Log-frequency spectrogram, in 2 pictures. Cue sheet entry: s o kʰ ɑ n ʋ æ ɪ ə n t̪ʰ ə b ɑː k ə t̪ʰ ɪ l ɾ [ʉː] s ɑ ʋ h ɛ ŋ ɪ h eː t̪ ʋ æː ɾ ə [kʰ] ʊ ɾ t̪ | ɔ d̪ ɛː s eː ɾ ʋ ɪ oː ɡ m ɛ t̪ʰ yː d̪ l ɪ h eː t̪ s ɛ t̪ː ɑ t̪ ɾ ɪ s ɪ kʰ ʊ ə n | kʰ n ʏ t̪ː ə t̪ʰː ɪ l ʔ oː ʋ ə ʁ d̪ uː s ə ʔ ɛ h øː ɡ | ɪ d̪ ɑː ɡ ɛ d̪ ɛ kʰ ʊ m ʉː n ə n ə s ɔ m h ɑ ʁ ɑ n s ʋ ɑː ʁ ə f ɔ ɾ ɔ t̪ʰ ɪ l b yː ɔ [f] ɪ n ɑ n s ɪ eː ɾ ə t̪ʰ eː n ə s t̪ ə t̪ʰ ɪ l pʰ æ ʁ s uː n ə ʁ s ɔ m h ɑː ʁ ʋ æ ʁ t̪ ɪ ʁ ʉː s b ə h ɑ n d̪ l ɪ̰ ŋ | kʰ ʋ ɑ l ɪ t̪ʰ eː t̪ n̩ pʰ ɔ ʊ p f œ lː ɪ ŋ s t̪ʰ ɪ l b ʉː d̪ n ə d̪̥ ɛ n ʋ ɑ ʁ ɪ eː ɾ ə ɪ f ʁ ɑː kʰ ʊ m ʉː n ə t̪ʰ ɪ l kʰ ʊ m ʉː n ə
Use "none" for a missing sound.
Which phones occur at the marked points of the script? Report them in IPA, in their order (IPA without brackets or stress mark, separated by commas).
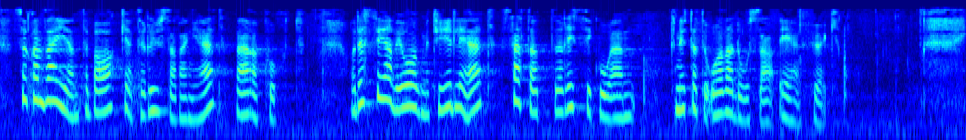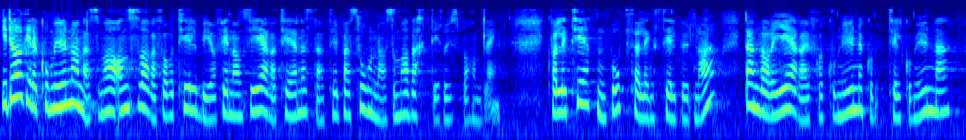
ʉː, kʰ, f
